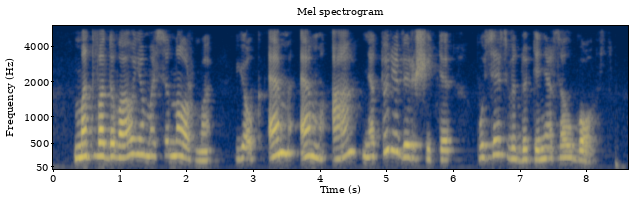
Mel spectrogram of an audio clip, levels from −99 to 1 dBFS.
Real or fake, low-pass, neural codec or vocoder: real; 5.4 kHz; none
